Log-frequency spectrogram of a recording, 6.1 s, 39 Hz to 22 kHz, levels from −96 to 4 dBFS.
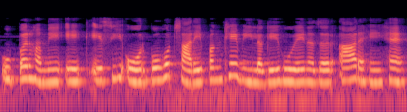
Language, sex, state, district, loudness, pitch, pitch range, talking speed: Hindi, female, Punjab, Fazilka, -15 LUFS, 225 Hz, 215-240 Hz, 145 wpm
